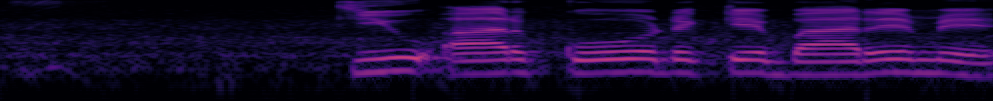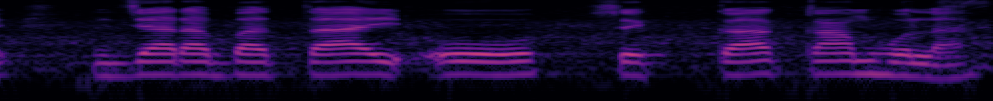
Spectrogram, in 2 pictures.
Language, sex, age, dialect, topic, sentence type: Bhojpuri, male, <18, Northern, banking, question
